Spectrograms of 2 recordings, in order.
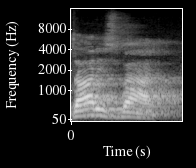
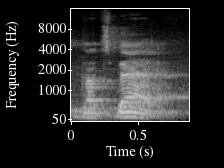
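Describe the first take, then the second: First: The words 'that is' are said in full. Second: The words 'that is' are contracted together.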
